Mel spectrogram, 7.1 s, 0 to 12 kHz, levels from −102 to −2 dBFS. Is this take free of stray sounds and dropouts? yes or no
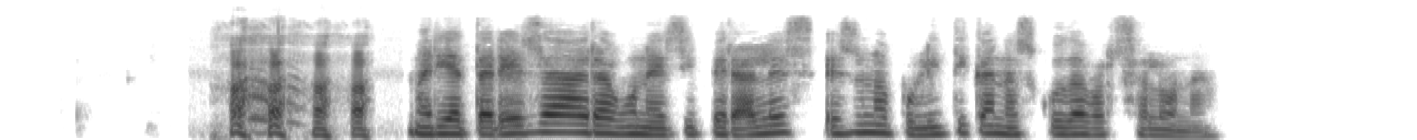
no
